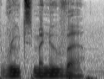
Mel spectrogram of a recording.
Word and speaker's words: Roots Manuva: Here's another one by the Cinematic Orchestra in collaboration with Roots Manuva. And I'm not saying that funny. That's how it's spelled.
